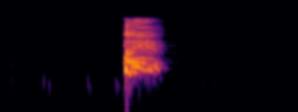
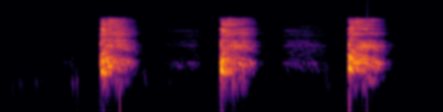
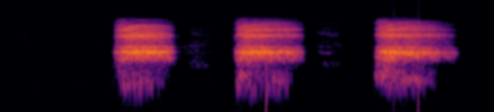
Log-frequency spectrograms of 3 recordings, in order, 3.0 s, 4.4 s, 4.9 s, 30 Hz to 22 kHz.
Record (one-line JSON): {"cough_length": "3.0 s", "cough_amplitude": 27665, "cough_signal_mean_std_ratio": 0.25, "three_cough_length": "4.4 s", "three_cough_amplitude": 29322, "three_cough_signal_mean_std_ratio": 0.34, "exhalation_length": "4.9 s", "exhalation_amplitude": 16950, "exhalation_signal_mean_std_ratio": 0.53, "survey_phase": "beta (2021-08-13 to 2022-03-07)", "age": "18-44", "gender": "Female", "wearing_mask": "No", "symptom_none": true, "smoker_status": "Never smoked", "respiratory_condition_asthma": true, "respiratory_condition_other": false, "recruitment_source": "REACT", "submission_delay": "2 days", "covid_test_result": "Negative", "covid_test_method": "RT-qPCR", "influenza_a_test_result": "Negative", "influenza_b_test_result": "Negative"}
